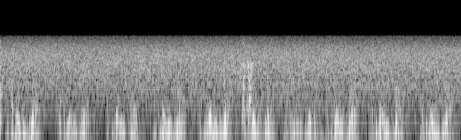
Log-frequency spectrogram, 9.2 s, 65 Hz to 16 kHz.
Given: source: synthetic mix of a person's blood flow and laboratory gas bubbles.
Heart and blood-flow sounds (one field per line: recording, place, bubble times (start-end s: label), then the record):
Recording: Doppler ultrasound of blood flow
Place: precordium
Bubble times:
0.00-0.08 s: bubbles
0.21-0.28 s: bubbles
4.83-5.08 s: bubbles
From the record:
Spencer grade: 2 (many but less than half of the cardiac periods contain bubble signals, singularly or in groups)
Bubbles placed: anywhere in the cardiac cycle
